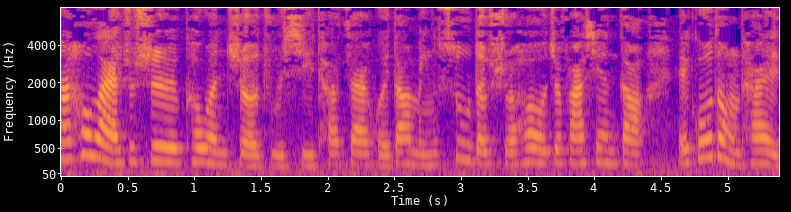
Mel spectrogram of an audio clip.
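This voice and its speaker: A woman speaks at a moderate pace in a fairly high voice with ordinary pitch variation. Light background noise sits behind her. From Taiwan. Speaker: news reporter. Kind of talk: news report. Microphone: phone near.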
